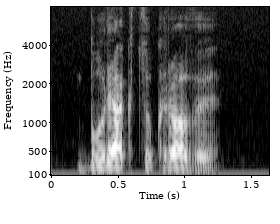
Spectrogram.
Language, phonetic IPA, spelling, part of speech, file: Polish, [ˈburak t͡suˈkrɔvɨ], burak cukrowy, noun, Pl-burak cukrowy.ogg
